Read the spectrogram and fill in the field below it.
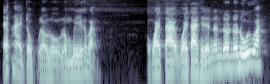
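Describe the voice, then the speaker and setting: Southern Vietnamese man, halting casual sales patter. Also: mid-range voice, big pitch swings, a bit bright, dry recording. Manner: halting, repeats words and phrases. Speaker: seller of used motors and machine parts. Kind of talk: casual, rambling sales vlog. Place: indoors in a cluttered tiled storeroom.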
